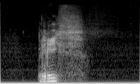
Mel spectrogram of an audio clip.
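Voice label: "brief", Dutch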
